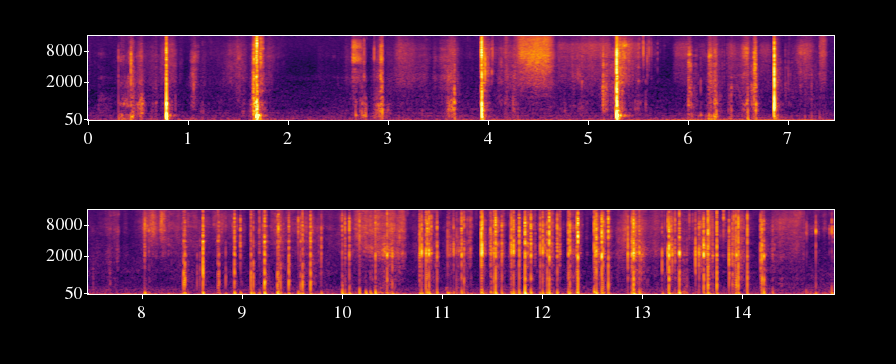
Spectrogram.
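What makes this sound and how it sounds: Fingernails tap and scratch the side of a red Pringles chip can, a hollow cardboard composite tube with a metal rim, and the area near the rim. A few sharp, dry taps with a short hollow thud come first, spaced by soft scratching, before the tapping turns into a dense, fast flurry of light clicks and scrapes.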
